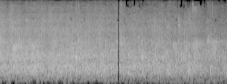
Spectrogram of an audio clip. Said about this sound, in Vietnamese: Cho nên mở đầu thời pháp thoại, sư có một lời tán thán các em, cho một tràng pháo tay khen ngợi.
